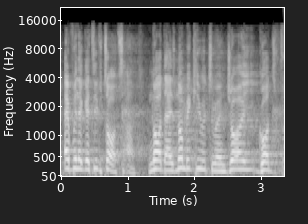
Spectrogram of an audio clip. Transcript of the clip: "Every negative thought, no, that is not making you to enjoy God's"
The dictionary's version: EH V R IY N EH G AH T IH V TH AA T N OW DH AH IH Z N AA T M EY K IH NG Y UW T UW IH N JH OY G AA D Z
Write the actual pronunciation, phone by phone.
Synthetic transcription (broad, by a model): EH V R IY N EH G AH T IH V T AA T N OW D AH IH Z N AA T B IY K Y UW T UW IH N JH OY G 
